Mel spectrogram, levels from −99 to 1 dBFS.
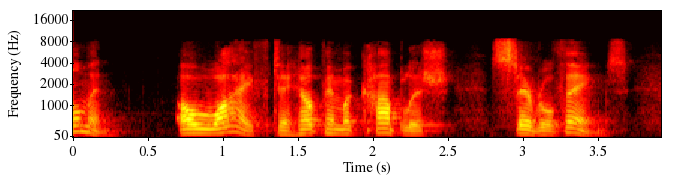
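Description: At 1.45 to 1.55 s, between "a wife to" and "him accomplish", and again at 2.89 to 2.99 s after "him accomplish", a lost packet rebuilt from error correction replaces about 60 ms with a rougher, noisier low-bitrate copy. There is no gap, and the 8 kHz Opus call bandwidth is kept.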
